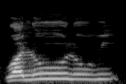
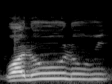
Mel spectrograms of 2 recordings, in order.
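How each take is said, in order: First: The word ends with a faint, partial i-vowel. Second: The word ends with a faint, partial i-vowel.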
